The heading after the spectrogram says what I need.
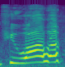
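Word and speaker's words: Puyallup: salon and pul up is that how you say it PE up Pew up Washington pulley up Pew up okay Pew up Washington I couldn't say it until I moved to Western Washington and everybody was like you're saying it wrong like oh no so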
